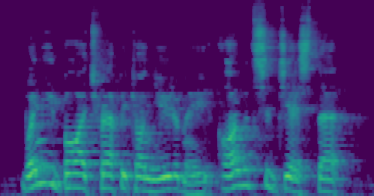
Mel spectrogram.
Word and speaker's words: Udimi: A few people pronounce it Udemy or Udemy or Udemy or whatever it is. I call it Udemy. Okay, so I will be just calling it Udemy. So it's UDIMI, and that is a solo ad service provider.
